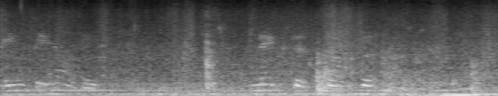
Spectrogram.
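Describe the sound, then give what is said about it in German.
A boat engine rumbles low and steady, with a couple of dull mechanical clunks as it shifts from forward into reverse, while muffled voices talk over the noise. “Auch jetzt ist er nicht gegengefahren, sondern er hat einfach bloß von vorwärts auf rückwärts umgestellt.”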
